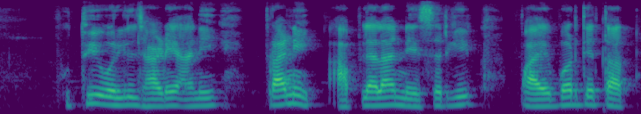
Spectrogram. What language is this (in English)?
Marathi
